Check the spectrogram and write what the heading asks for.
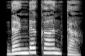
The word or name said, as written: ದಂಡಕಾಂತ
